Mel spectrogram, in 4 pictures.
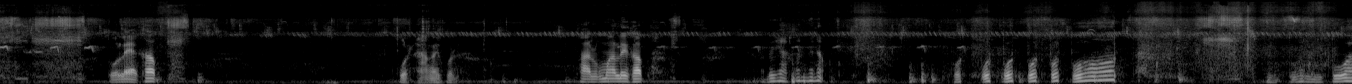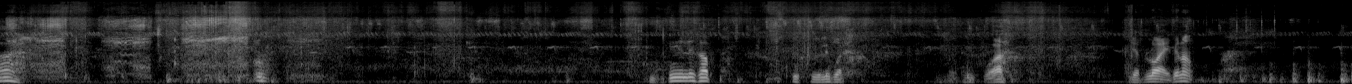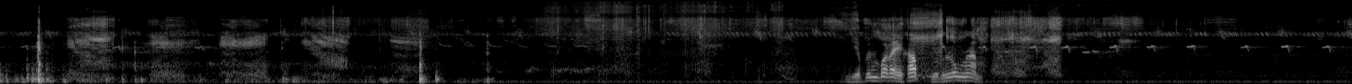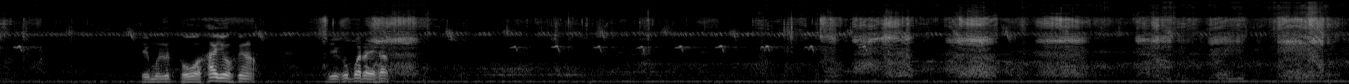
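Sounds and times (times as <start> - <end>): insects chirping: 0.0 - 54.0
rustling and handling noises: 8.4 - 26.4, 30.8 - 35.0.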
